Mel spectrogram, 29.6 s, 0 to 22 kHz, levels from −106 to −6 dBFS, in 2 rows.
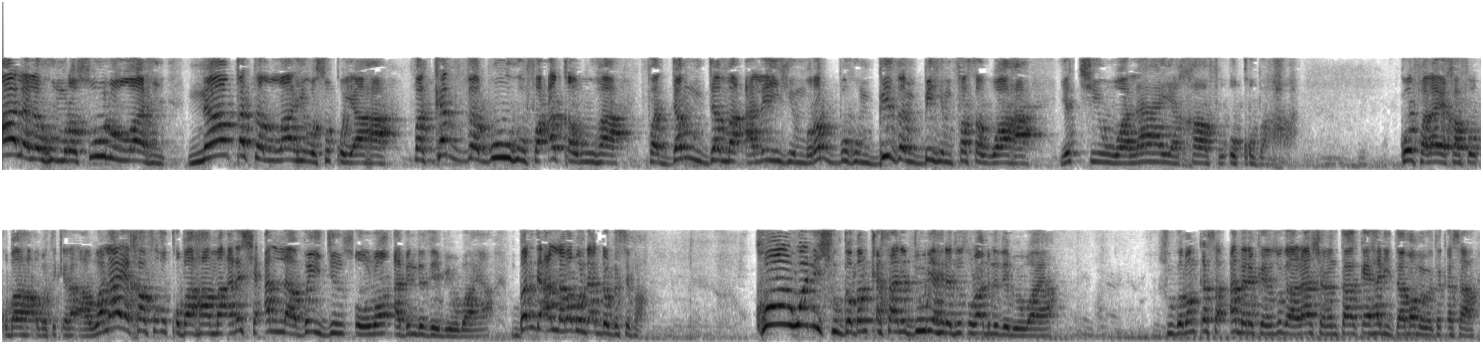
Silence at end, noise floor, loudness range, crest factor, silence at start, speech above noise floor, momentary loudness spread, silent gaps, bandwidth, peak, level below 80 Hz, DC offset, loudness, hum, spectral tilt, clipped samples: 0 s; -51 dBFS; 5 LU; 18 dB; 0 s; 31 dB; 9 LU; none; 5.8 kHz; -2 dBFS; -64 dBFS; under 0.1%; -19 LUFS; none; -5 dB/octave; under 0.1%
